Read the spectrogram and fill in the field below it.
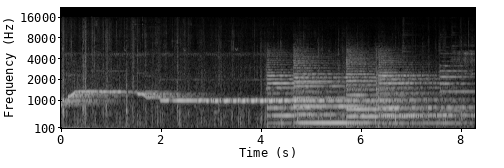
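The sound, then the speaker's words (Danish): Horse hooves clip-clop at an unhurried, steady pace throughout, clear, as riders on horseback ride calmly toward town, while a sustained tone hums beneath and bright bell-like chimes ring in over the second half. “Så det sætter de sig op på hesten. Og så lunder de stille og roligt ind mod byen.”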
